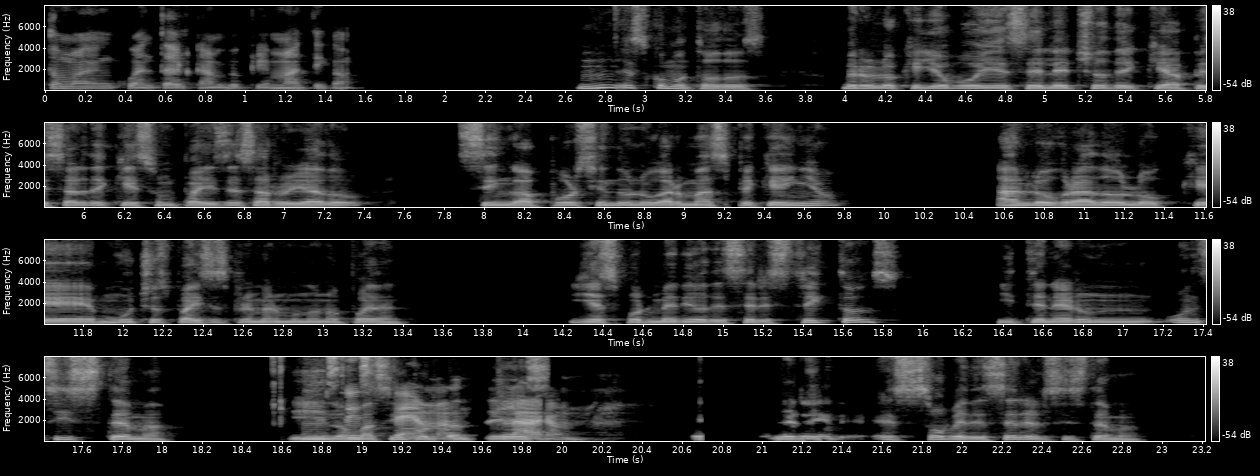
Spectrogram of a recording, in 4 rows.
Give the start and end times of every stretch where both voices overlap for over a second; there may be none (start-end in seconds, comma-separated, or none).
18.7-20.0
